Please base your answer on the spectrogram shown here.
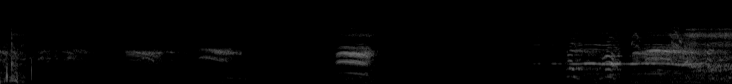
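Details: Indian crows in green village surroundings near Hosur: harsh, nasal caws in short bursts, three close together, then a louder one, followed by overlapping calls from several crows near the end.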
